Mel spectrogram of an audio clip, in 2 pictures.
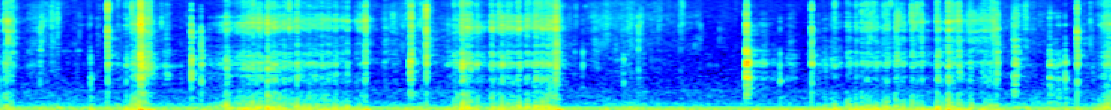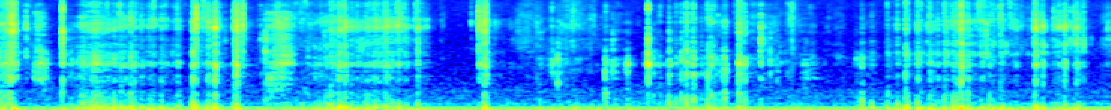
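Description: A utility knife blade scrapes the surface of a solid pink dry soap bar held in the hand, leaving striations. Dense, dry crackling scrapes come in quick bursts over a steady low hum, with bright crisp edges and no ring.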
